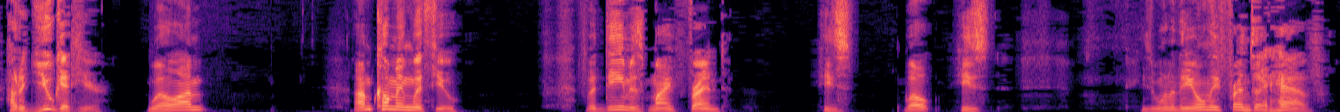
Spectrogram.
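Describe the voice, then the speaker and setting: A man's voice: a little high, expressive, a little slow, long pauses, no room sound, clean studio sound. An actor playing a timid, awkward young male radio DJ in a video game, stammering, hesitant and apologetic. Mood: shaky resolve. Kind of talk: post-apocalyptic video game voice acting.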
